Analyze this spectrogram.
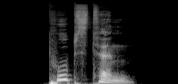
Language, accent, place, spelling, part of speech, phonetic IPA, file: German, Germany, Berlin, pupsten, verb, [ˈpuːpstn̩], De-pupsten.ogg
- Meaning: inflection of pupsen: 1. first/third-person plural preterite 2. first/third-person plural subjunctive II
